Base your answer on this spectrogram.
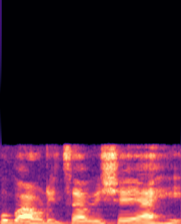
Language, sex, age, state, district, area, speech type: Marathi, female, 45-60, Maharashtra, Yavatmal, urban, spontaneous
